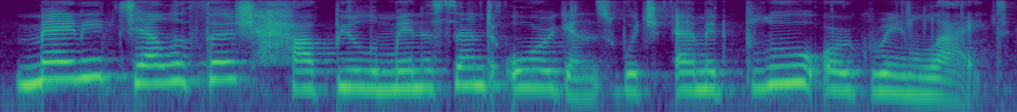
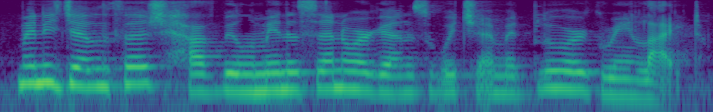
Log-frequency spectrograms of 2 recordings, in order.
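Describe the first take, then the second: First: Every word is over-enunciated with exaggerated articulation. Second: Words are articulated in a normal, relaxed way. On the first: "just over enunciating every word, exaggerating the muscles on our face" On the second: "In a normal manner, just normal"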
